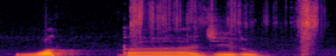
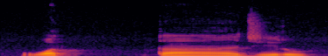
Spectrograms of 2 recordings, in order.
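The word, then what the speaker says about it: والتاجر: So what happens is we pronounce as though the letters don't exist at all. So pronounce it wat-tajiru, wat-tajiru.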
